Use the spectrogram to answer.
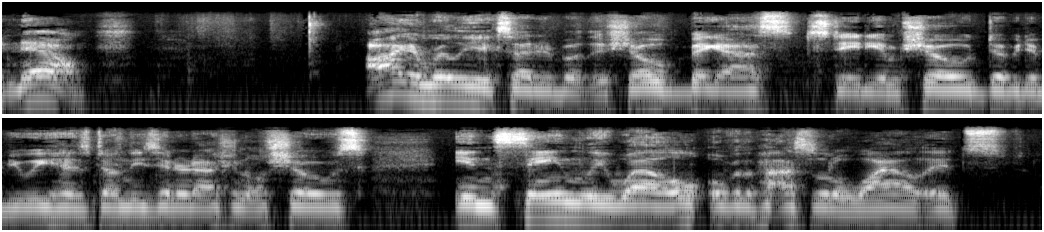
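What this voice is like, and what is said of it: Strained, partly lost voice. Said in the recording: “Please excuse my voice. I'm already kind of losing it a little bit”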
